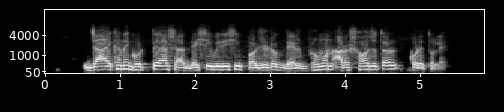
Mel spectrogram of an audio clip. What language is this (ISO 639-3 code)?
ben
